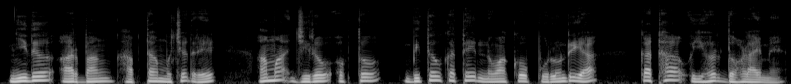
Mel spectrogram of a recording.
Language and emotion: Santali, neutral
